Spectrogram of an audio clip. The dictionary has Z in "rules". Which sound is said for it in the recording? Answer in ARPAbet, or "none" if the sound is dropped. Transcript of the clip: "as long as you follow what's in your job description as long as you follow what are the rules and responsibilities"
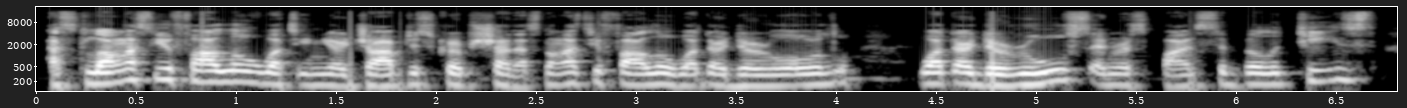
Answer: S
